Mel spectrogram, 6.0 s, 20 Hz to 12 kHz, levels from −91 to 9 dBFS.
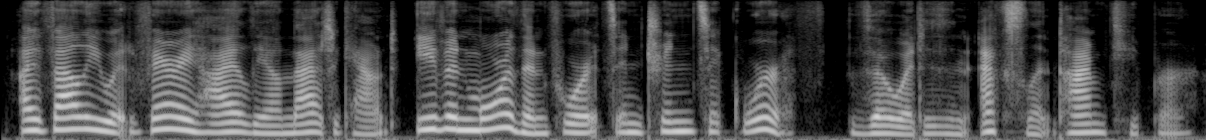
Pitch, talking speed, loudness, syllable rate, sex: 225 Hz, 220 wpm, -18 LUFS, 5.7 syllables/s, female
